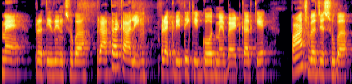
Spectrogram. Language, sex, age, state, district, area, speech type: Hindi, male, 30-45, Uttar Pradesh, Sonbhadra, rural, spontaneous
